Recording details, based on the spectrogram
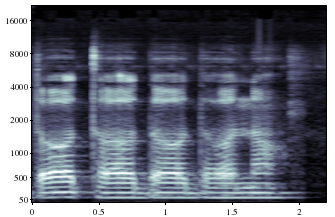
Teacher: और चौथा आप लोगों का है दंत है। तो दंत का मतलब दांत से उच्चरित ध्वनियाँ। तो इनको उच्चारण करने के लिए दांत की सहायता लेनी पड़ती है, बिना दंत की सहायता से उच्चरित नहीं हो सकती। · तो देख पा रहे होंगे जब हम लोग बोलते हैं तो जो हमारी जीभ है दांत को स्पर्श करती है। त, थ, द, ध ऊपर का जो दंत है उसको स्पर्श कर, इसीलिए इनको दंत व्यंजन बोला गया है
